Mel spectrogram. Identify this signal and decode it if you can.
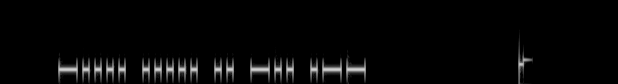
Morse code, heard as a keyed tone, about 20 wpm, 700 Hz. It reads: 65IDW
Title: Five Challenging Letter-Number Combinations 20wpm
